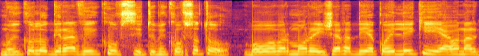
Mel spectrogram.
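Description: A man talks with a Barisal accent. His voice sits high in pitch. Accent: Barishal dialect Bengali. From Barishal, Bangladesh. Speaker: vlogger. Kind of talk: casual vlog in regional dialect. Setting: metro train and station. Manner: animated.

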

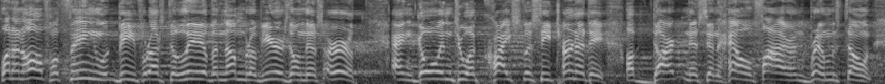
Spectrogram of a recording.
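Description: A man's raised, projected voice at a fairly slow pace, with ordinary pitch variation. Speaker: preacher. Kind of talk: sermon. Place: church. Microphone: headset.

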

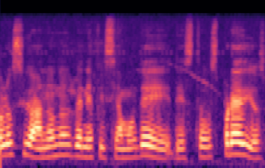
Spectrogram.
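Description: At a fairly quick pace, a woman speaks with ordinary pitch variation in a dry recording with no echo. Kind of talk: interview answer. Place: open country.

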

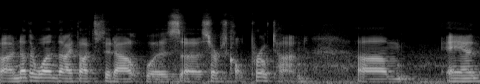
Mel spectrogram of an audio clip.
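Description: Light background noise under a man speaking at a moderate pace with fairly even intonation. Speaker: guest. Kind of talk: interview answer. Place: studio.

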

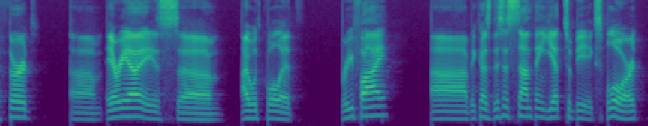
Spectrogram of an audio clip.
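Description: Delivery is fairly slow. Its tone sounds bright and sharp. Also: man, quiet background. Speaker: startup CEO. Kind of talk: panel discussion. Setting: stage with audience. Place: stage. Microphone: lapel.

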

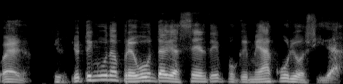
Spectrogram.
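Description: A man speaks at a fairly quick pace with a fairly high pitch. His animated tone swings very widely in pitch. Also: quiet background, dry sound with no echo. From Peru. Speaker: comedy YouTuber, interviewer. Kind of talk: casual comedic interview. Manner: animated, joking. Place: home room. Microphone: studio mic.

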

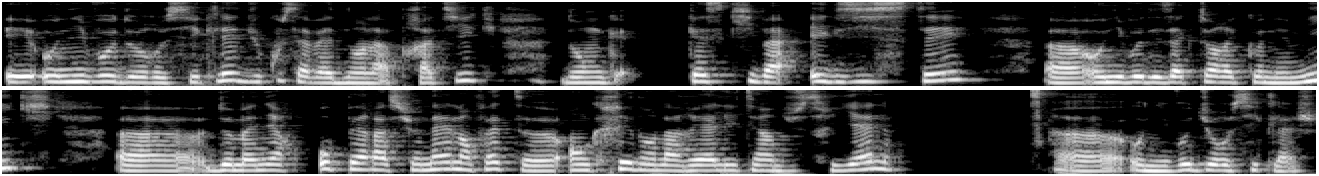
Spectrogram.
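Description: Recorded very cleanly with a silent background, a woman with a medium pitch speaks at a moderate pace in an unremarkable speaking voice, her intonation fairly even. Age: 20s. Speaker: recycling engineer and trainer. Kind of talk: casual interview.

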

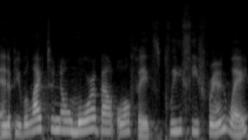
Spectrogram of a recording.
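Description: A woman talks at a fairly slow pace. The background is quiet. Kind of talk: welcome address at worship service. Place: church.

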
